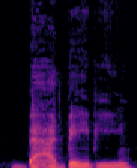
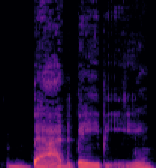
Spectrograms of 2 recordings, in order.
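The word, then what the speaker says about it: Bhad Bhabie: But if y'all know how to pronounce, it's not pronounced bad baby. It's bad baby. Like the hoodlm relaxed way to say her name.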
